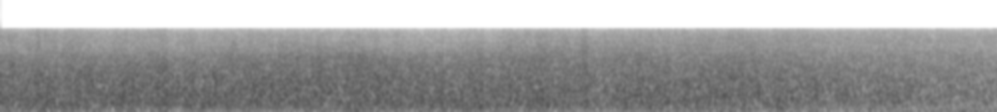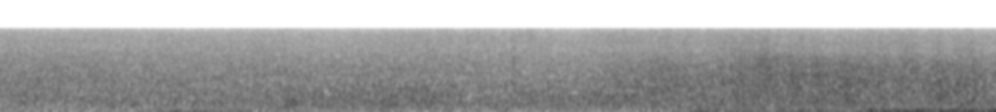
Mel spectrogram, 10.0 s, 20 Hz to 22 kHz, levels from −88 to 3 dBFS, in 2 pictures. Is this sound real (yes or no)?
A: yes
